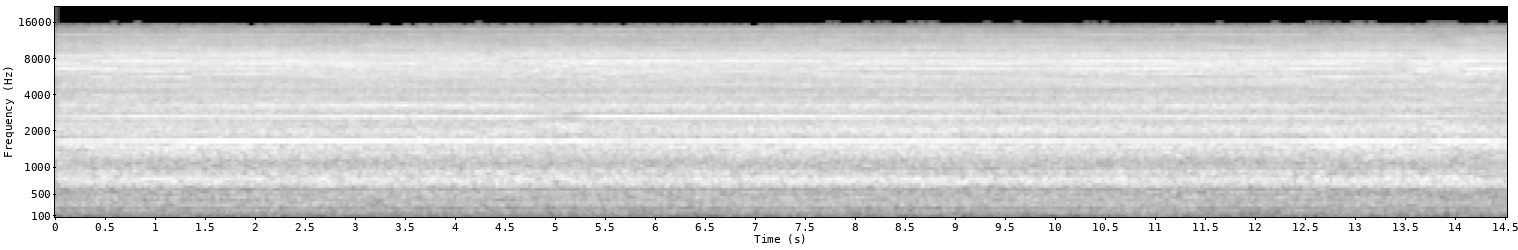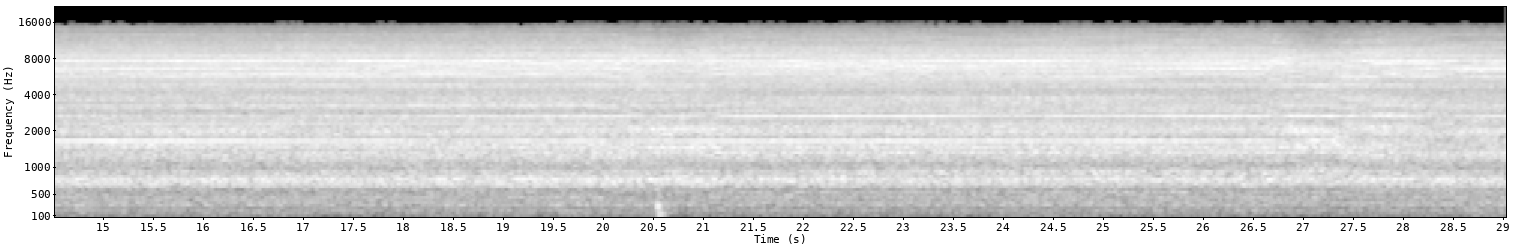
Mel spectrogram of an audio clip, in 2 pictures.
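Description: Embossing heat gun running steadily, blowing hot air to melt embossing powder on acetate: a steady hiss with a faint high whine.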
